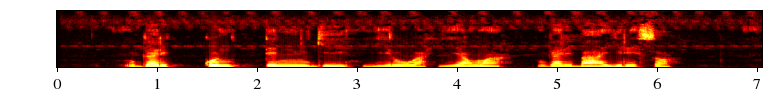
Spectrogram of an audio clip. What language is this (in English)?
Baatonum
